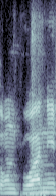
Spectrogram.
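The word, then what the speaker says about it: unfuan (عنفوان): Bacanya apa? Infawani apa unfawani? – Si uh, infawani Ustaz. – Dapat dari mana itu? – dapat dari sini. Di mana? Di mana? Dan di di kamus. – Sebentar, Sat. – Ya, bacanya unfuan ya.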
